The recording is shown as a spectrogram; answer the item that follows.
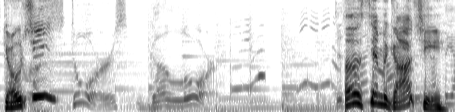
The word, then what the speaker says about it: gotchi: Goi. It's pronounced Gochi.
